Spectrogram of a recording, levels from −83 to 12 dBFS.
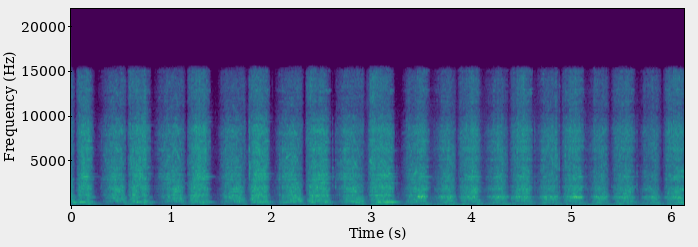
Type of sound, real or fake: real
